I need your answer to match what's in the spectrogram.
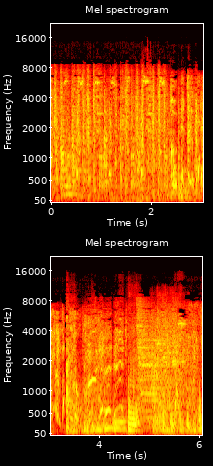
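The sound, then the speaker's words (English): A crashing sound effect: a long, loud clatter of metal parts tumbling and banging against each other, dense and continuous for several seconds, with scattered clanks and scrapes as pieces keep falling. “This is the sound we used to use for the Truth Central servers, when the servers were always crashing.”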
